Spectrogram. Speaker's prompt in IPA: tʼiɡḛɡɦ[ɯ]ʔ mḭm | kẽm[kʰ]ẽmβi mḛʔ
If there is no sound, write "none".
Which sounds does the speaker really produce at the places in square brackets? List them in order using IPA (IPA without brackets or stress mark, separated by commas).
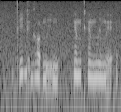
ɤ, kʰ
